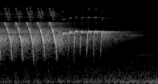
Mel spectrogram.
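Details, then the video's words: Short burst of canary song, a clear lure for quiet young birds: about five quick descending chirps followed by a thin steady whistle that fades out. "KICAU KENARI GACOR SUARA JERNIH COCOK BUAT PANCINGAN || PANCINGAN KENARI"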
